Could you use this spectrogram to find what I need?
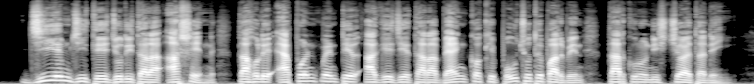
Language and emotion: Bengali, neutral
